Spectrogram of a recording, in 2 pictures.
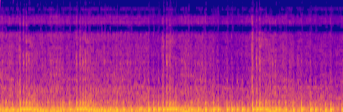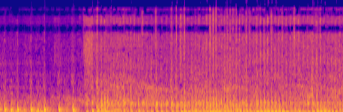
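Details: Suzuki motorcycle idling: hollow clatter riding on the engine beat, then a throttle blip; suspected piston slap, unconfirmed.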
